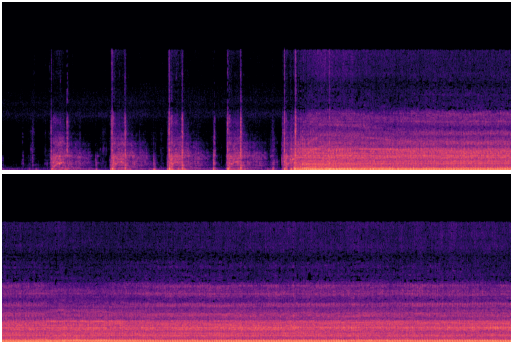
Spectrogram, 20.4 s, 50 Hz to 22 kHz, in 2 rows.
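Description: Einhell TC-IG 2000 four-stroke inverter generator being pull-started on choke: about five recoil-cord pulls, roughly one a second, each turning the engine over. On about the fifth pull the engine catches, then runs steadily, settling a little after a few seconds. It is the hard-starting behaviour this generator is known for.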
